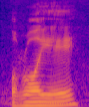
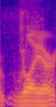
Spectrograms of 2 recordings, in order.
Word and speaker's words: Royer: And Angela Royer, as she tells me it's pronounced. Oh, sorry, I always call her Royer, so my apologies to Angela. Royer, it's French. It's French.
